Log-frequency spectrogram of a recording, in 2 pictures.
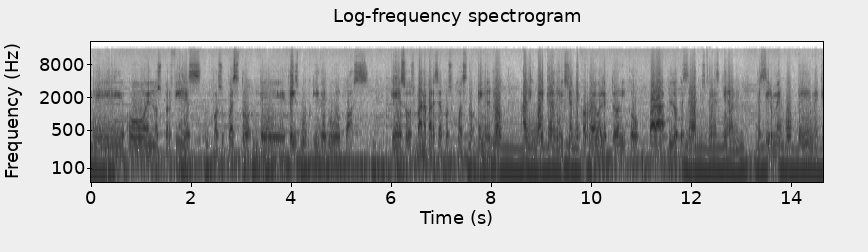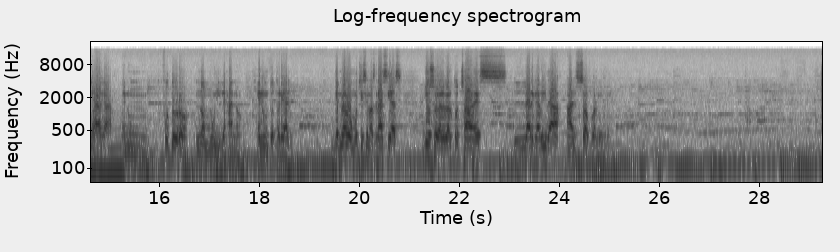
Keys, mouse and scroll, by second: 21.7 click, 23.7 click, 24.8-29.2 drag.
